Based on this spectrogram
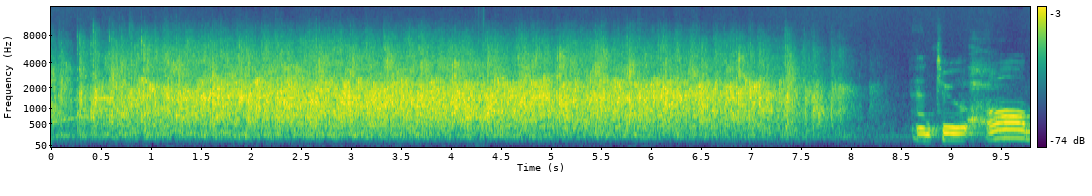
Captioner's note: applause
